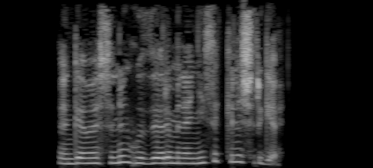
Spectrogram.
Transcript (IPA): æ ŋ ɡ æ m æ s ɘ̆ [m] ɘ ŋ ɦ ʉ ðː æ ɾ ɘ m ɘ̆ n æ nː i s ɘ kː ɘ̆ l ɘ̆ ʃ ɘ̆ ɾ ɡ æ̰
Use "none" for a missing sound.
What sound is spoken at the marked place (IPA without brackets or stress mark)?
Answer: n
